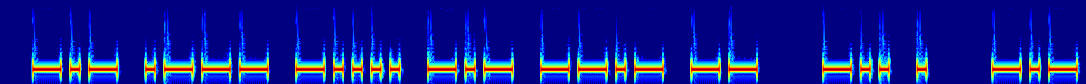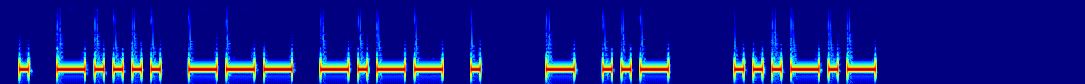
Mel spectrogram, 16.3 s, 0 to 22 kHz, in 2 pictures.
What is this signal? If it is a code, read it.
Morse code, heard as a keyed tone, about 17 wpm, 700 Hz. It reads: KJ6KQM DE KE6OYE TU <SK>
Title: Practice QSO - Exchange 4 - Ending - 17wpm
